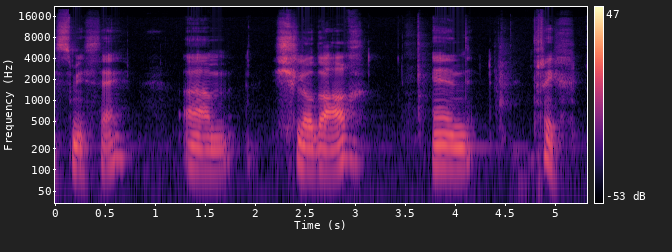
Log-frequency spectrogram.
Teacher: you'll notice that the L and the R are voiceless in these.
